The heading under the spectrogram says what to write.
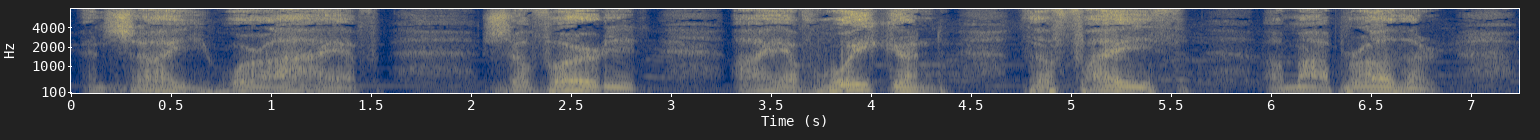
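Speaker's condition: Throat cancer, lost vocal cord

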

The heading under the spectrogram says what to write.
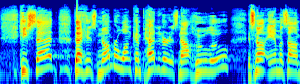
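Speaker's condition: No condition

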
